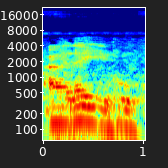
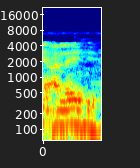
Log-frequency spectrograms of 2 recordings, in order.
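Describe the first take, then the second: First: The word ends with a 'u' vowel. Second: The word ends with an 'i' vowel. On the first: This is the reading of another dialect tradition. "Terkadang dibaca juga alaihu" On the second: This is the reading used in the common script today. "kita ini lahjanya pakai ini alaihi"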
